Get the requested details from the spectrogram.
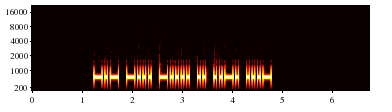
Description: Morse code, heard as a keyed tone, about 22 wpm, 700 Hz. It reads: KB6IFV
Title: USA Call Signs - 6 Characters - Repeated 3x - 22wpm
